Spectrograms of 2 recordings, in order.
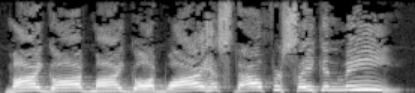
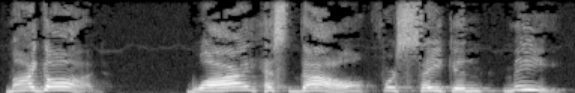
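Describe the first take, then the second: First: Lifted, louder anguished cry to God; raised, pleading outcry, slowing at the end. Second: Slow, drawn-out grief-laden plea; very slow, heavy with sorrow, falling away at the end; grieving. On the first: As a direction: call it out from the cross, pitched up. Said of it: "as he cried out". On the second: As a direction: let the grief stretch every word. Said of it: "There's grief there". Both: Acted.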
